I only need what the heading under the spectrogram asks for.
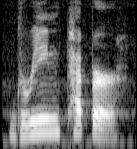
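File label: "green pepper", English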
